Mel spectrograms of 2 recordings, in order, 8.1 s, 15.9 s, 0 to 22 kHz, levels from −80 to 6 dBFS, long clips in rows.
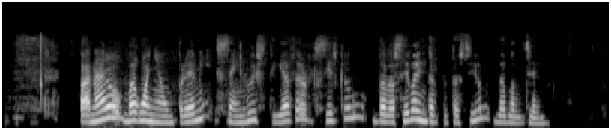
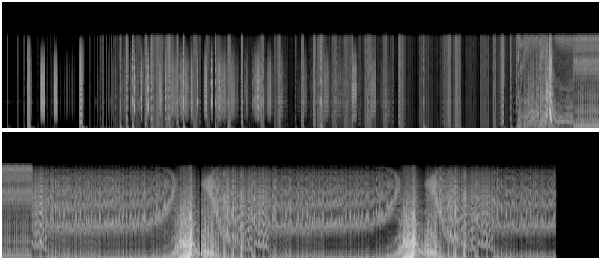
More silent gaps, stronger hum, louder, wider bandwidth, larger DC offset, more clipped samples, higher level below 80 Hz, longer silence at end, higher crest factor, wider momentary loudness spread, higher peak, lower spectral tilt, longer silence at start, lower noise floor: first, 4.87-4.93 s vs none; neither; first, -18 LUFS vs -22 LUFS; about the same, 7.8 kHz vs 7.8 kHz; neither; neither; second, -66 dBFS vs -32 dBFS; first, 0.85 s vs 0.6 s; about the same, 18 dB vs 22 dB; about the same, 17 LU vs 16 LU; about the same, -2 dBFS vs 0 dBFS; first, -6.5 dB/octave vs -4 dB/octave; first, 1.05 s vs 0.35 s; second, -39 dBFS vs under -90 dBFS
